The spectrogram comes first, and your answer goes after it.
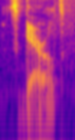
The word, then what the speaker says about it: Geralt: him girl there's no what yes Ari I pronounce it completely red it's Geralt yeah he's iridium of Franken I don't understand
